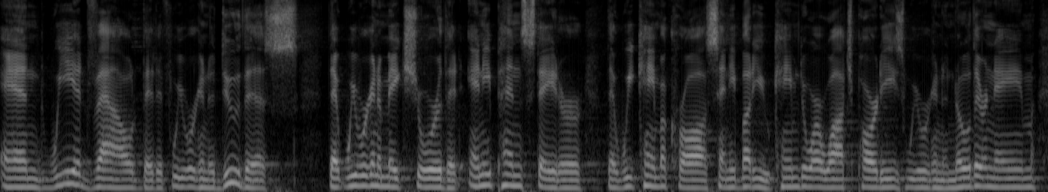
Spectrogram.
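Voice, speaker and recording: This man speaks with an American accent at a medium pitch. He moves at a fairly quick pace with fairly even intonation. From Brooklyn, New York. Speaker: alumni chapter president. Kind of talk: award acceptance speech. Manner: fast.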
